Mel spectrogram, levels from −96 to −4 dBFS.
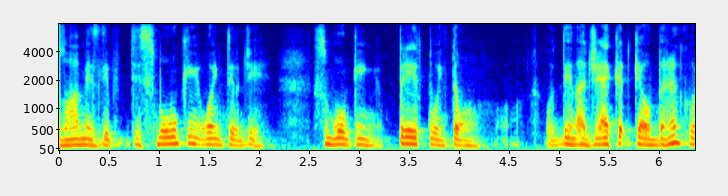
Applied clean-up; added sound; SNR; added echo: none; none; none; none.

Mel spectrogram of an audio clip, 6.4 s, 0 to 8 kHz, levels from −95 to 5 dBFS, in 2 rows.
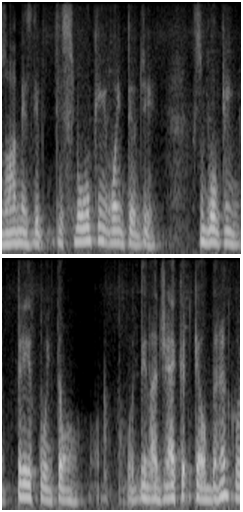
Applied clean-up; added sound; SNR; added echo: neural separator model SepFormer DNS4.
